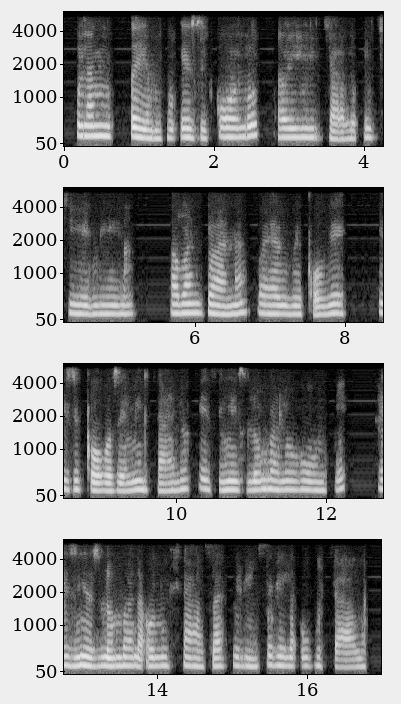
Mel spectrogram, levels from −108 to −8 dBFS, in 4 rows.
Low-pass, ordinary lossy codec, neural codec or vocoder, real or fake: 5.4 kHz; Opus, 64 kbps; vocoder, 22.05 kHz, 80 mel bands, HiFi-GAN; fake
